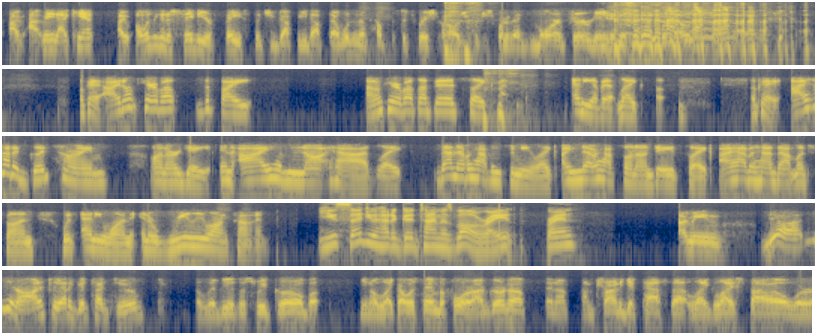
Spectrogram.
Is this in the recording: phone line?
yes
